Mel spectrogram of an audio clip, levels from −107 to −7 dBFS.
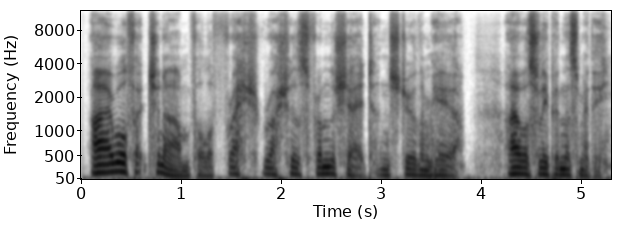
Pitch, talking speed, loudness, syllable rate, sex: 115 Hz, 240 wpm, -19 LUFS, 5.4 syllables/s, male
